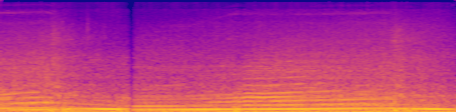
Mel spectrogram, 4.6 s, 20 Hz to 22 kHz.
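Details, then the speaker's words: Nissan R33 GT-R RB26DETT with Tomei titanium exhaust at wide open throttle: engine pulls hard, then stumbles and breaks up as boost comes in; misfire under boost since purchase, multiple causes, later upgraded to HKS ignition coils. "Every time I would go wide open throttle and come on to boost, it would misfire, which is incredibly annoying."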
